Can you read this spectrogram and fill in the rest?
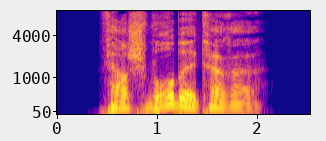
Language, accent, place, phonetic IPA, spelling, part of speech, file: German, Germany, Berlin, [fɛɐ̯ˈʃvʊʁbl̩təʁə], verschwurbeltere, adjective, De-verschwurbeltere.ogg
- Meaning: inflection of verschwurbelt: 1. strong/mixed nominative/accusative feminine singular comparative degree 2. strong nominative/accusative plural comparative degree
